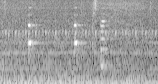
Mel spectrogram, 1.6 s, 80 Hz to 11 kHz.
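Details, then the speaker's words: Alaris IV infusion pump in a skills lab demonstration, secondary piggyback rate set to 200 mL/hour, volume to be infused 100 mL: two short, high electronic keypad beeps as values are entered, quiet room noise. "So 200 an hour, enter, and the volume to be infused is 100 milliliters, so I'm going to put that 100 milliliters in,"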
